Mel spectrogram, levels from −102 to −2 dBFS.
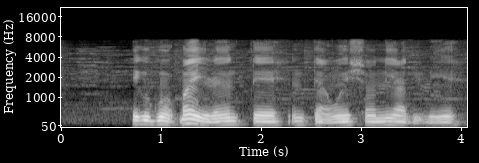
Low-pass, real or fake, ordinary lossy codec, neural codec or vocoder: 7.2 kHz; real; none; none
